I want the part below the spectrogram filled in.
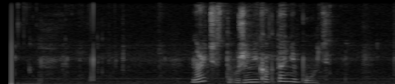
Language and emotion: Russian, neutral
